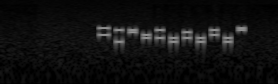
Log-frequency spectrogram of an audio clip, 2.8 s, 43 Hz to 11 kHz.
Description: Multi-frequency trunk signalling (R1, as on North American trunks), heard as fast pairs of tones, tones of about 70 ms. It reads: KP 703815191 ST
